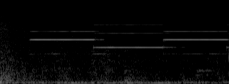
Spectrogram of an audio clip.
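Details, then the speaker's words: Prius Ai1 homecare hospital bed exit alarm, zone 3 (wandering alarm), which triggers only when the person is completely out of bed: steady high electronic beeping tones alternating in pitch; the bed offers three volume levels. "For the bed exit alarm, there's 3 different levels of sound. Let's show you those. So first is the low alarm."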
